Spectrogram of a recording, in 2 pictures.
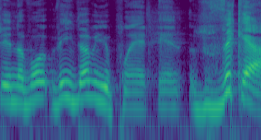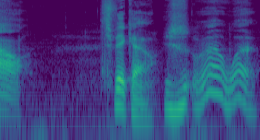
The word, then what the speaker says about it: Zwickau: And it's in the VW plant in Zwickau. Zwickau. Well, what? The German Z is pronounced like a... Zwickau. Like a TS. And Zwickau, huh?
